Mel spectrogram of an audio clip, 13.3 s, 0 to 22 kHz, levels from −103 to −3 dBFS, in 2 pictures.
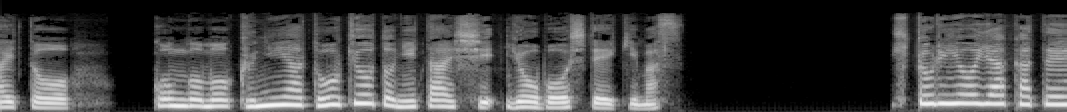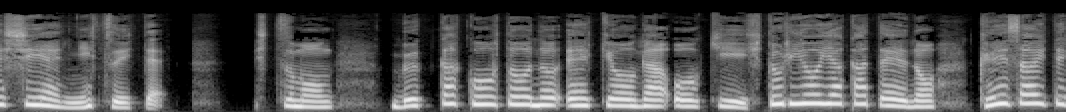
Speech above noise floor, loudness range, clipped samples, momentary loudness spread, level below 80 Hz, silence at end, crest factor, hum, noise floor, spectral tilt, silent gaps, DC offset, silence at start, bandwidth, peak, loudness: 73 dB; 4 LU; under 0.1%; 9 LU; -70 dBFS; 0 s; 12 dB; 50 Hz at -50 dBFS; -89 dBFS; -6 dB/octave; none; under 0.1%; 0 s; 13 kHz; -6 dBFS; -17 LUFS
